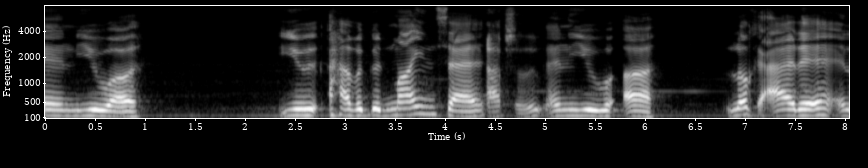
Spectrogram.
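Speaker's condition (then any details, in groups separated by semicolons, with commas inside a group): Cerebral palsy; cannot walk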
